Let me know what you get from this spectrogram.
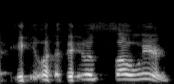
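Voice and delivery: high-pitched, breaking up with laughter; laughing. Real, not acted. Telling co-hosts about a weird coworker, laughing. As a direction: say it through real laughter.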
